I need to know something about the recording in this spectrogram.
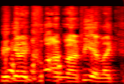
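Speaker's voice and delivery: usual speaking voice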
